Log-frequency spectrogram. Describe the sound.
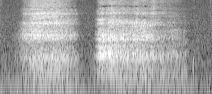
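A person takes one deep breath, softly. A long airy inhale is followed, after a brief pause, by a longer exhale.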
